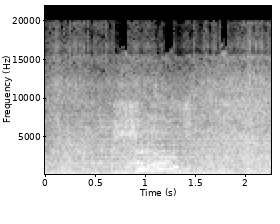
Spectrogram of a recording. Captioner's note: waves crashing; dramatic music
